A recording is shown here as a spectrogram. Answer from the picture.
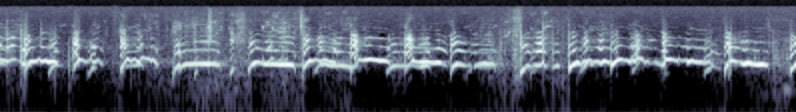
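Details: Puppy showing ball drive, giving rapid high whines and yelps, each bending up then down, packed closely with short gaps, about twelve in eight seconds, a few sharper squeaky peaks; no other clear sounds.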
